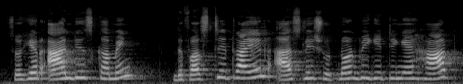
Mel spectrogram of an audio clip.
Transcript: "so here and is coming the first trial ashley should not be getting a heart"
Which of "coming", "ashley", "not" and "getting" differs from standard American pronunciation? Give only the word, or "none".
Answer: ashley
